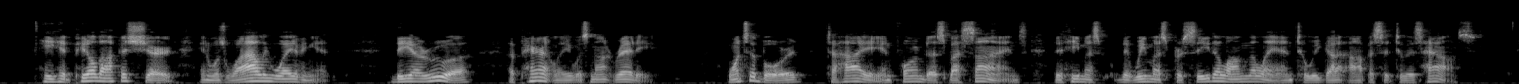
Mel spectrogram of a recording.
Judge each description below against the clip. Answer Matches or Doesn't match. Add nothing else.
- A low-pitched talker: Matches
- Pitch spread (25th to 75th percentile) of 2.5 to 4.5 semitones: Doesn't match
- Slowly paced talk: Doesn't match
